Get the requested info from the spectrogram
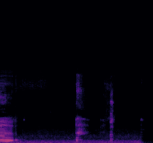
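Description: A person's voice finishes a word with a rising pitch, then a pause with a low steady background and two short faint sounds, one about a second in and another half a second later.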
